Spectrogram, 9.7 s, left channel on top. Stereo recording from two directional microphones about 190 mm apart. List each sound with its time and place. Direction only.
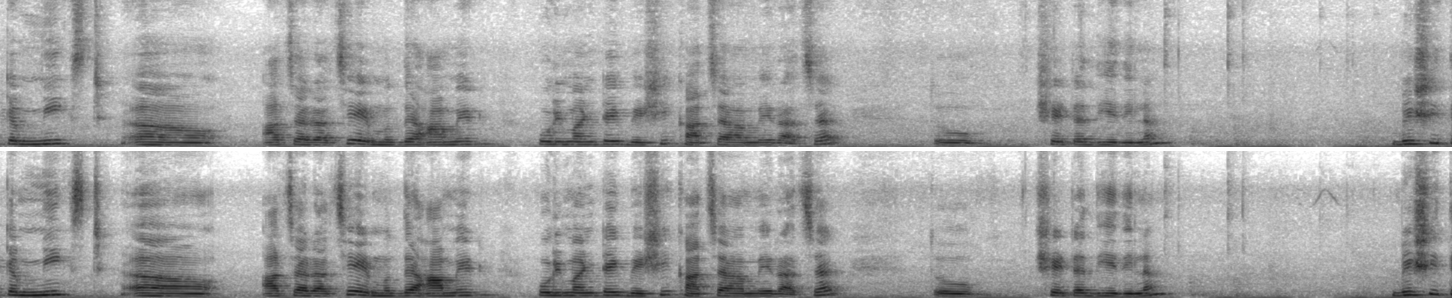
0.0 s speech: 55° right (ahead or behind)
6.9 s speech: 60° right (ahead or behind)
9.3 s speech: 60° right (ahead or behind)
